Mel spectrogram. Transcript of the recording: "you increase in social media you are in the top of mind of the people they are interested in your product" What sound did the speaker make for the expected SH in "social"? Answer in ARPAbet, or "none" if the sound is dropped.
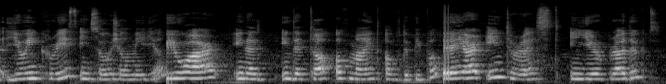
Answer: SH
